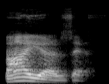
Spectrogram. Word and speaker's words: Bajazeth: In the Oxford reference of Shakespearean pronunciation, Bajazeth, I think that's it. So it's a Y sound.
